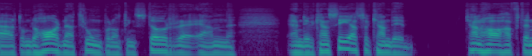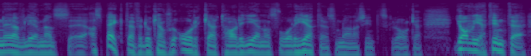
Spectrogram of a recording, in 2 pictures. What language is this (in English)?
Swedish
